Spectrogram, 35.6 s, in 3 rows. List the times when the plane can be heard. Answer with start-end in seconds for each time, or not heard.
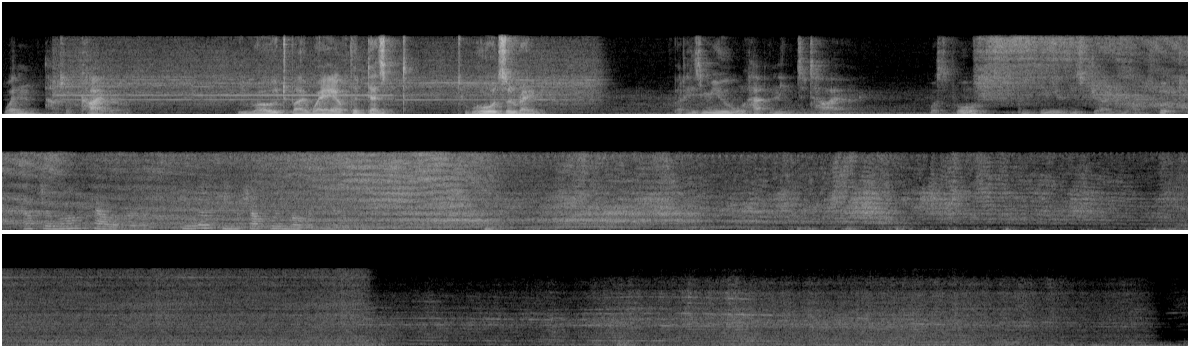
0.0-35.5.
